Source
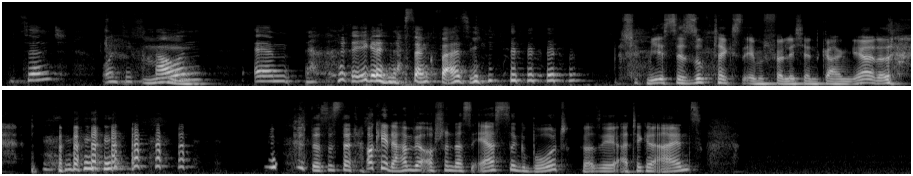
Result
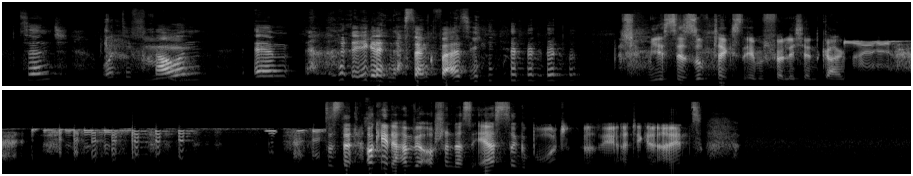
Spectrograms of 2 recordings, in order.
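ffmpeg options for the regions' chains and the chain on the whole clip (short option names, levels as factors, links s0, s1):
-filter_complex "[0:a]asettb=1/sr,asplit=3[s0][s1][s2];[s0]atrim=end=8.424[s3];[s1]atrim=start=8.42:end=12.33,asetpts=PTS-STARTPTS,afade=t=in:d=0.004:c=qsin,afade=t=out:st=3.906:d=0.004:c=qsin,lowpass=f=2800:t=q:w=0.5098,lowpass=f=2800:t=q:w=0.6013,lowpass=f=2800:t=q:w=0.9,lowpass=f=2800:t=q:w=2.563,afreqshift=-3300,acompressor=threshold=0.02:ratio=10:attack=3.2:release=140:knee=1:detection=peak,aeval=exprs='val(0)+0.00141*sin(2*PI*470*n/s)':c=same[s4];[s2]atrim=start=12.326[s5];[s3][s4]acrossfade=d=0.004:c1=hsin:c2=qsin[s6];[s6][s5]acrossfade=d=0.004:c1=qsin:c2=hsin,asettb=1/sr,asplit=3[s7][s8][s9];[s7]atrim=end=14.404[s10];[s8]atrim=start=14.4:end=16,asetpts=PTS-STARTPTS,afade=t=in:d=0.004:c=qsin,afade=t=out:st=1.596:d=0.004:c=qsin,highpass=1400,highshelf=f=4300:t=q:w=3:g=-8.5,tremolo=f=97:d=0.824[s11];[s9]atrim=start=15.996[s12];[s10][s11]acrossfade=d=0.004:c1=hsin:c2=qsin[s13];[s13][s12]acrossfade=d=0.004:c1=qsin:c2=hsin,highpass=f=1100:w=0.5412,highpass=f=1100:w=1.3066,highshelf=f=4200:g=6.5,acontrast=33"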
